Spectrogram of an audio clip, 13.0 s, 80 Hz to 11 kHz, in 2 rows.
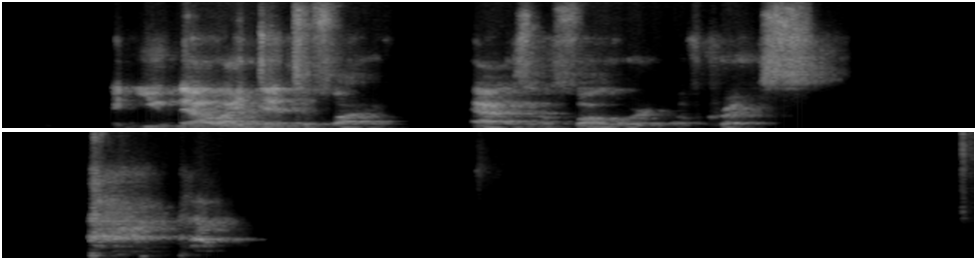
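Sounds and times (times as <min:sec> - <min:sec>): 
speech: 0:00.8 - 0:05.4
loud cough: 0:07.0 - 0:08.3.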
